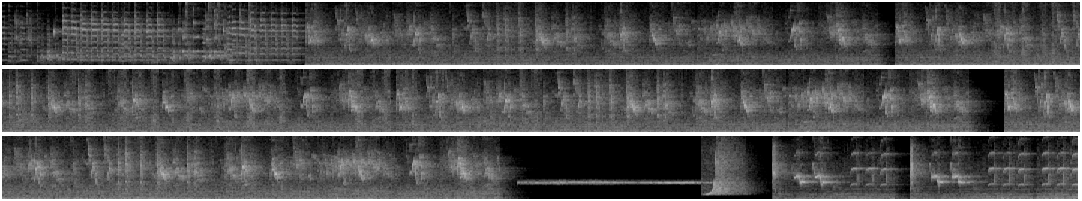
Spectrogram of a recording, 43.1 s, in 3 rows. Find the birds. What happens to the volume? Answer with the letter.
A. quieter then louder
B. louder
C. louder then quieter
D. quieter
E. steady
B.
